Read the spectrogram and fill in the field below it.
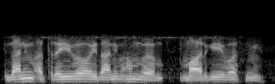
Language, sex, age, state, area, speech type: Sanskrit, male, 18-30, Uttarakhand, urban, conversation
